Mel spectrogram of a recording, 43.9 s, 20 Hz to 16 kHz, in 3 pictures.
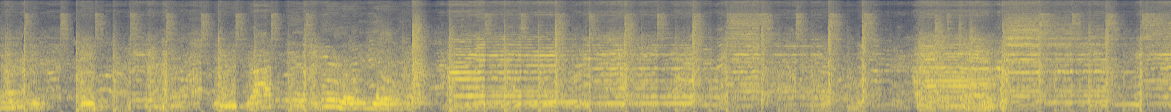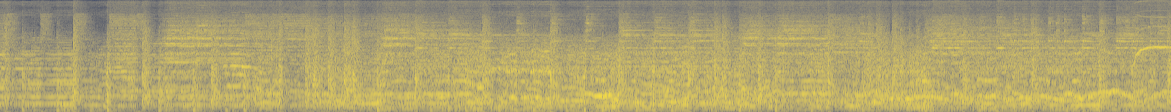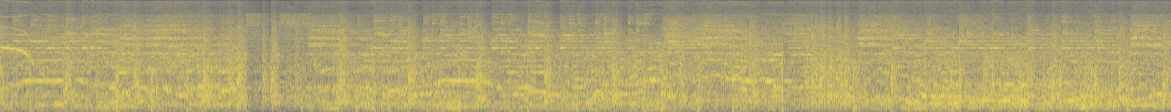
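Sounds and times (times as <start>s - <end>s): drum kit: 0.0s - 43.9s
electric guitars: 0.0s - 43.9s.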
